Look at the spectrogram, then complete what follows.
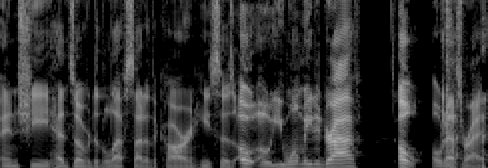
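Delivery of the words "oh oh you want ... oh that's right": loud, high, caught-off-guard stammering, fumbling. Retelling a scene where the coach realizes he isn't driving: Sudeikis impression. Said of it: "That's a pretty good imitation of Sudeikis".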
